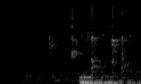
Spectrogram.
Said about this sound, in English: But here's the first sip of the Charm Bomb. Wow. That's good. That's good dark beer.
